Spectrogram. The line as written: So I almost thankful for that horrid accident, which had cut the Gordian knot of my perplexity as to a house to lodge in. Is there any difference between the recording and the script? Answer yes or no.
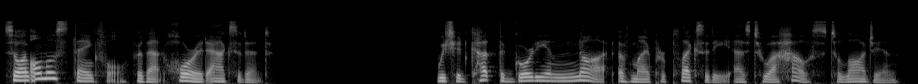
no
